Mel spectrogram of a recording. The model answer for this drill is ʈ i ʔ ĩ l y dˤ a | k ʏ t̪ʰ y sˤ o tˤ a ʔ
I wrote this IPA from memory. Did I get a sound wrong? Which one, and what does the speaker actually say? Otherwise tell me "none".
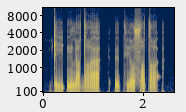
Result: k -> ʔ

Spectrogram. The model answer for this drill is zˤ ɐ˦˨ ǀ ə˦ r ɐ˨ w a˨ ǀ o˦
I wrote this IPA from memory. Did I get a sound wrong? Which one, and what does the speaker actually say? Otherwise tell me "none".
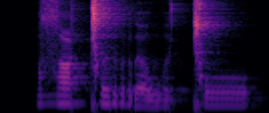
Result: a˨ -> ə˨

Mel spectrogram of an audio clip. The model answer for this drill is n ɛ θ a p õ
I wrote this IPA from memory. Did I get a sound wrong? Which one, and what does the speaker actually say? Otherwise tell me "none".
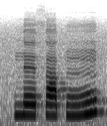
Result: none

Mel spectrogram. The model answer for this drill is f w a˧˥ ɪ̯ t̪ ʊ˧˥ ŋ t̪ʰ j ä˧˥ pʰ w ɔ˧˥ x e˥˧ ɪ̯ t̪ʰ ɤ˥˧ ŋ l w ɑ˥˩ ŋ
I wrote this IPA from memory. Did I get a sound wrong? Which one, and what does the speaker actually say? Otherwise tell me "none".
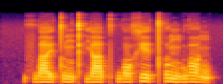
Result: none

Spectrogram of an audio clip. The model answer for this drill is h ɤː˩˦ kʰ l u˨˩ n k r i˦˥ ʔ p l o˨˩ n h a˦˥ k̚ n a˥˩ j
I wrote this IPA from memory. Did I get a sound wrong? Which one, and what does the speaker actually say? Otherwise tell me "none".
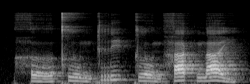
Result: p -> k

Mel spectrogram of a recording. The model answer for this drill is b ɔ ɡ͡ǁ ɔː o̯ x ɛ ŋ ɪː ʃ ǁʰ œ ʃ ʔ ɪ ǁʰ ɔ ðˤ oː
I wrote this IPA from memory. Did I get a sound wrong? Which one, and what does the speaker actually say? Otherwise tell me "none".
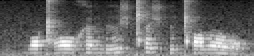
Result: œ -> ɛ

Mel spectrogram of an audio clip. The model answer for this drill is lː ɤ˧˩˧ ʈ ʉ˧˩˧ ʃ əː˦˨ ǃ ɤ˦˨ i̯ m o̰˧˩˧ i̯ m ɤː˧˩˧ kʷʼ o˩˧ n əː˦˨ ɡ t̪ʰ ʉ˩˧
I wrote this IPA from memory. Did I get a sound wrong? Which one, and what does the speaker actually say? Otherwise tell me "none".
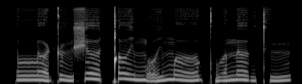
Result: o˩˧ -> ɤ˩˧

